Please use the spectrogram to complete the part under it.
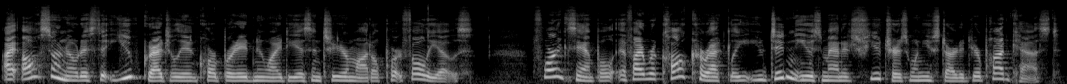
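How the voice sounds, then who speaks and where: A woman co-hosting a podcast, reading a listener's email aloud in a steady, clear manner. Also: fairly low pitch, moderate pace.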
